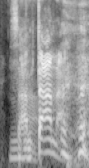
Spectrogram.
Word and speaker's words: Santa Ana: Not Hey, Santa Ana. Santana. Say it right.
